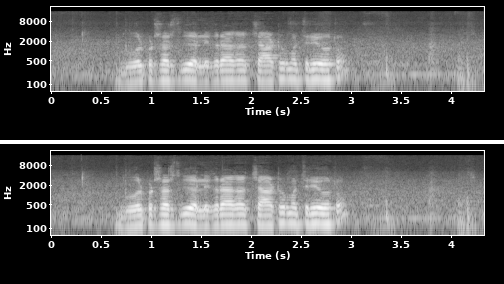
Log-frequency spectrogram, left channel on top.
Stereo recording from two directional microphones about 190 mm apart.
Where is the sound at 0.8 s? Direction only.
35° right (ahead or behind).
